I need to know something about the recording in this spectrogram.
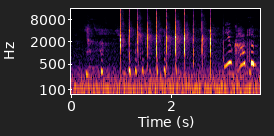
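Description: A toddler claps her hands quickly.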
